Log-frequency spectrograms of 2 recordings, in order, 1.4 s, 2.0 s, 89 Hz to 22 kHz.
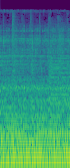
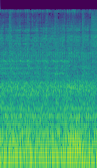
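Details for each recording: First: Engine at normal idle before misfire testing: steady, even low throb with no stumbles or skips and very little vibration. Normal idle. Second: Four-cylinder engine, cylinder 4 lead pulled, idle unchanged, so cylinders 1 and 4 are faulty (plug or lead to be checked next): low, lumpy idle with uneven thumps and a missing beat, running on two cylinders. Misfire.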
